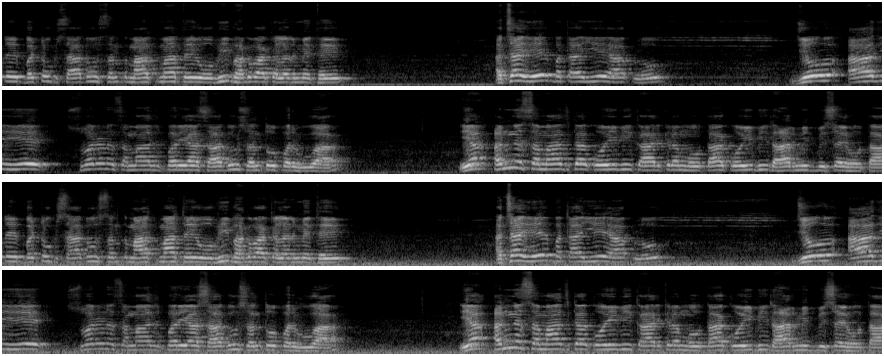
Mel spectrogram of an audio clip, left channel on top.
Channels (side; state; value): right; noise; rumble, 14 dB below the sound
